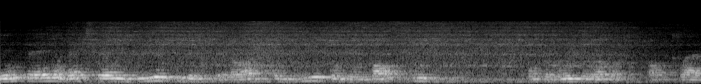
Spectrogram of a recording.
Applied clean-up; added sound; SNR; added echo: none; Train; 16 dB; reverberation time 0.9 s.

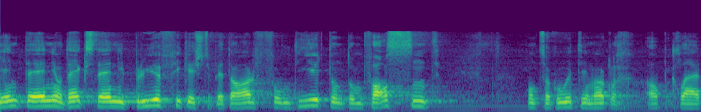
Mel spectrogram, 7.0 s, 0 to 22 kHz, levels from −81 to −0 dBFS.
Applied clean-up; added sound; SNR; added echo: none; none; none; none.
